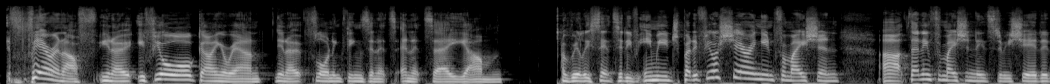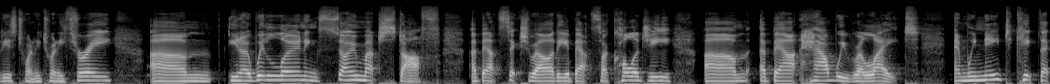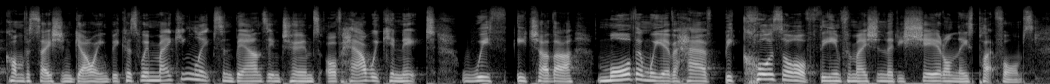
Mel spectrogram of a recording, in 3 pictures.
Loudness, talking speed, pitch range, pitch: -20 LUFS, 175 wpm, 145-185 Hz, 155 Hz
